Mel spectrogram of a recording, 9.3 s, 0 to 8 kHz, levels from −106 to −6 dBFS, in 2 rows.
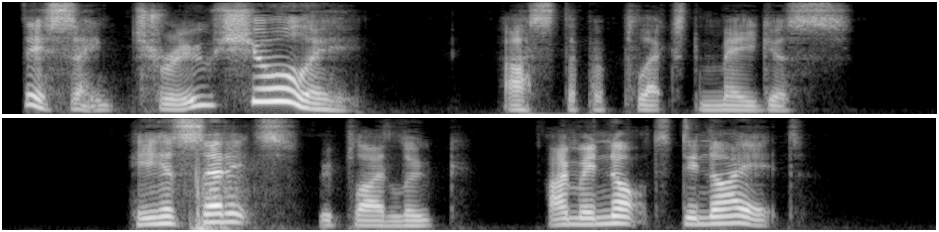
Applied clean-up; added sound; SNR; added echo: neural mask model DeepFilterNet 3.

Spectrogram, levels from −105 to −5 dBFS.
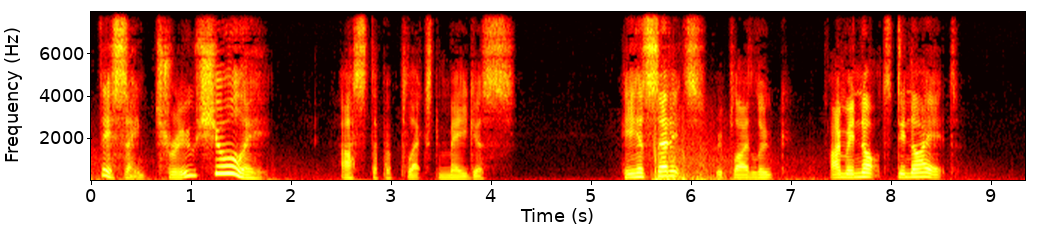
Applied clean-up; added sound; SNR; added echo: none; Boom; 19 dB; none.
